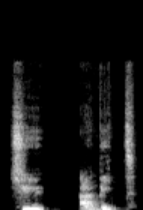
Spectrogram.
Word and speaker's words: habites: Tu habites. The S is silent, okay? It has to be there, but it's silent.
